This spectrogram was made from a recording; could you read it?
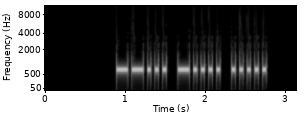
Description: Morse code, heard as a keyed tone, about 25 wpm, 700 Hz. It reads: 765
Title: Numbers - 3-Digit 25wpm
